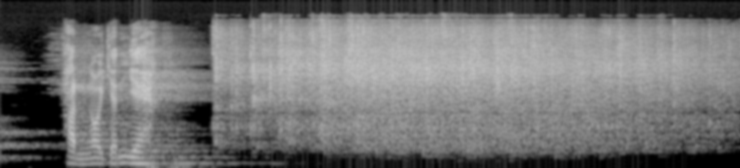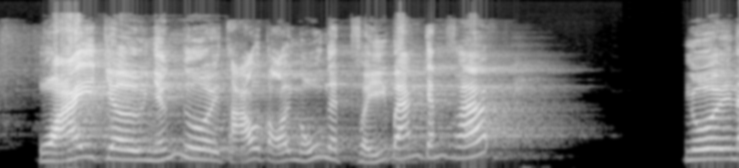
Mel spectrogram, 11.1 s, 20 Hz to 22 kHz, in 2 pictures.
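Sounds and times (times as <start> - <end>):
audience applauding: 1.6 - 5.8.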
